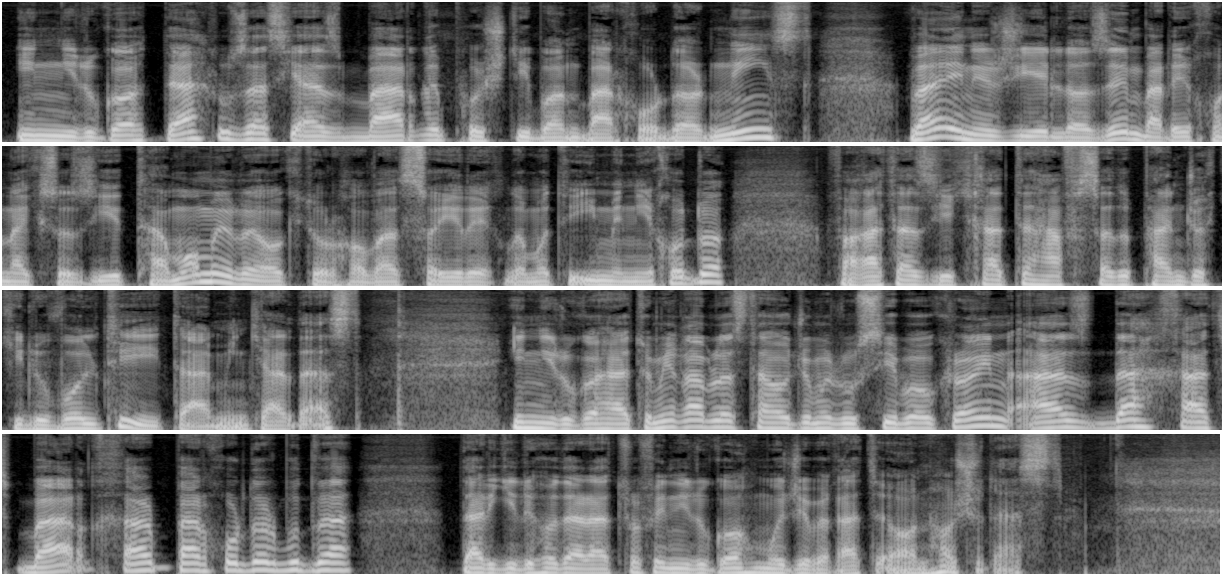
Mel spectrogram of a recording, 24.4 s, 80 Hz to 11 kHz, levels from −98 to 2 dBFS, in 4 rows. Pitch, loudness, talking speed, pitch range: 115 Hz, -20 LUFS, 150 wpm, 100-135 Hz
